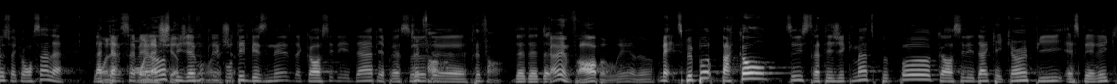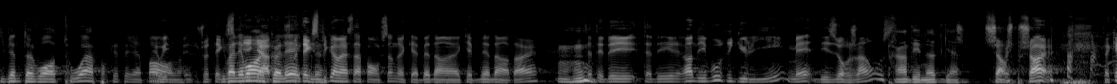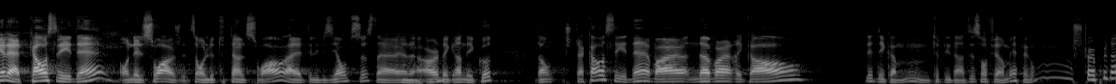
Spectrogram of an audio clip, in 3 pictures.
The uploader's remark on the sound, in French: live au FESTIPOD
